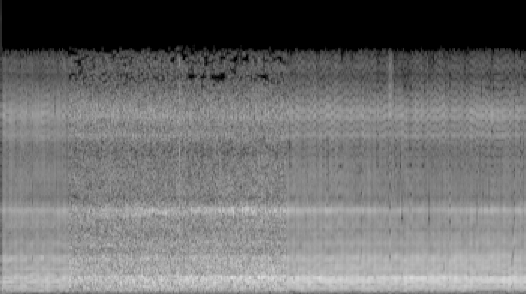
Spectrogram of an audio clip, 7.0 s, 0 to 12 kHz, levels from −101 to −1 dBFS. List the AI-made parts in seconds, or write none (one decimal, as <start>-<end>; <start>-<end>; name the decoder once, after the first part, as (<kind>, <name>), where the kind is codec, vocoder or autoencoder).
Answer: 0.0-0.9 (vocoder, BigVGAN v2); 3.8-7.0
